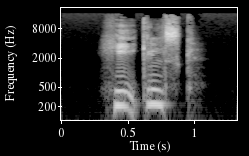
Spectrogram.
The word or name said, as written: hegelsk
